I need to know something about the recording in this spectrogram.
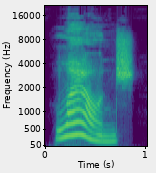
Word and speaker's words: lounge: words like and Lady the o u has an ow sound like in the words how or loud and the letters NG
